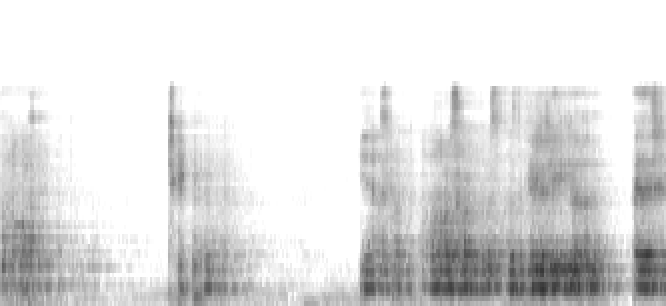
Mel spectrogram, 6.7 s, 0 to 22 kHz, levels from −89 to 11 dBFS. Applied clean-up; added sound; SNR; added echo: neural mask model DeepFilterNet 3.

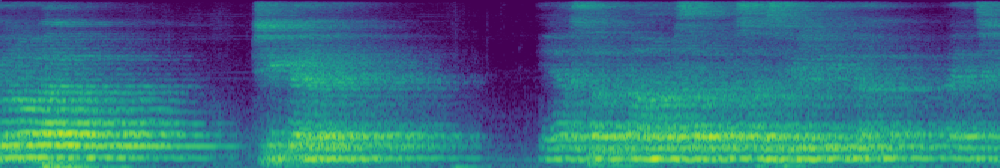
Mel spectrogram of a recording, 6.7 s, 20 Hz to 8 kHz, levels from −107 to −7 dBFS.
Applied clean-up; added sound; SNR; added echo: neural separator model SepFormer DNS4.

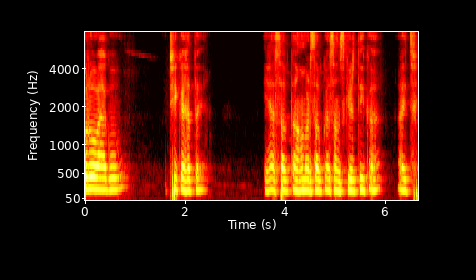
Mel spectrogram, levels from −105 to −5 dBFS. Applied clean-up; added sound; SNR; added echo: none; none; none; none.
